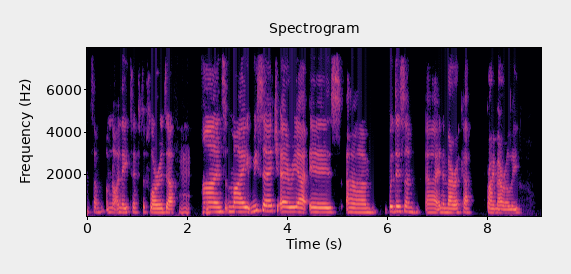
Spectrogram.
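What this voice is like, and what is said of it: Liverpool English accent. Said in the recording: “I'm from Liverpool, just to, in case the audience is startled by my accent.”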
